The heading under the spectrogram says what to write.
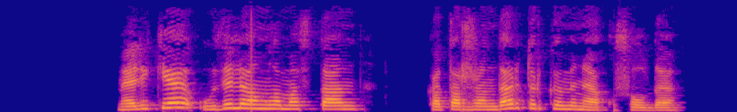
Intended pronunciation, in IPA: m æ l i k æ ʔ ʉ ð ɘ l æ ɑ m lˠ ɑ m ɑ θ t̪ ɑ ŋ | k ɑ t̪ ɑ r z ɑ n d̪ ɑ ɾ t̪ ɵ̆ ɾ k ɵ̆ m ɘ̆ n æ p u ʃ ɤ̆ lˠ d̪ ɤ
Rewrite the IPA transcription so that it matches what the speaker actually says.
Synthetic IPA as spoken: m æ l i k æ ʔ ʉ ð ɘ l æ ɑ ɴ lˠ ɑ m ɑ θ t̪ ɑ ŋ | k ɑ t̪ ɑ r ʒ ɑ n d̪ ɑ ɾ t̪ ɵ̆ ɾ k ɵ̆ m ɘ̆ n æ q u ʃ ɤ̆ lˠ d̪ ɤ

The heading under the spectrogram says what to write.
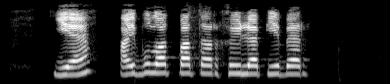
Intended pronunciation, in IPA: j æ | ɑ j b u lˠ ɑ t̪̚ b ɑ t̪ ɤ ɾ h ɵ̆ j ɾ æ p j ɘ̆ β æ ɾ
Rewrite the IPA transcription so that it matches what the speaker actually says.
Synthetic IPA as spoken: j æ | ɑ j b u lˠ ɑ t̪̚ b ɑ t̪ ɤ ɾ h ɵ̆ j l æ p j ɘ̆ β æ ɾ

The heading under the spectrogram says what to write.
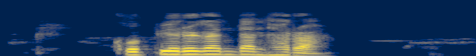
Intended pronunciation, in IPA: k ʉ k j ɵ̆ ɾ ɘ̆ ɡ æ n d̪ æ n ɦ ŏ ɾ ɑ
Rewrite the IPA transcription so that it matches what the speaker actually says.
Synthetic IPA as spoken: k ʉ p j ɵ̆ ɾ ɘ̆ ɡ æ n d̪ æ n ɦ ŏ ɾ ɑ

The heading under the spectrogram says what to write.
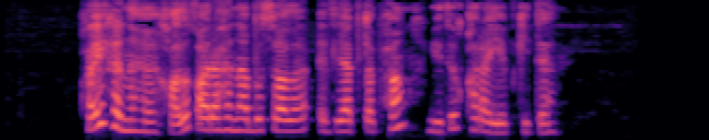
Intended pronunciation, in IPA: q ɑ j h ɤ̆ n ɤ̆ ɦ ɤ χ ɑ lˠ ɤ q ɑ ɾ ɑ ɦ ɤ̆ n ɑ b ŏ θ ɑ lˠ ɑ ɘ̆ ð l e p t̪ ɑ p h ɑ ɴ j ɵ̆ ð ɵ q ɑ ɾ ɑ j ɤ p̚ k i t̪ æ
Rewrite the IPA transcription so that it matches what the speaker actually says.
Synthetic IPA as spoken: q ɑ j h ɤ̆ n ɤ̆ ɦ ɤ χ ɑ lˠ ɤ q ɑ ɾ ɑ ɦ ɤ̆ n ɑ b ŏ θ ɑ lˠ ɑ ɘ̆ ð l æ p t̪ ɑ p h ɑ ɴ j ɵ̆ ð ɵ q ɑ ɾ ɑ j ɤ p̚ k i t̪ æ

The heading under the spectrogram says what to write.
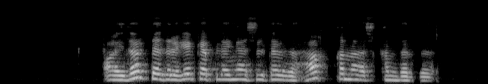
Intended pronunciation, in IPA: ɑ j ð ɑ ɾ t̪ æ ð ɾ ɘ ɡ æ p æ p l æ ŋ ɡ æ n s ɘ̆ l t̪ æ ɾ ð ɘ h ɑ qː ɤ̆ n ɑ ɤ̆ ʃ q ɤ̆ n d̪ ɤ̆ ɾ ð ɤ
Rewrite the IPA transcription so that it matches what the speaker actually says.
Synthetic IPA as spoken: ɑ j ð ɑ ɾ t̪ æ ð ɾ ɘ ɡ æ k æ p l æ ŋ ɡ æ n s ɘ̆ l t̪ æ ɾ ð ɘ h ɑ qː ɤ̆ n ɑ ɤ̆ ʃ q ɤ̆ n d̪ ɤ̆ ɾ ð ɤ

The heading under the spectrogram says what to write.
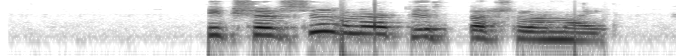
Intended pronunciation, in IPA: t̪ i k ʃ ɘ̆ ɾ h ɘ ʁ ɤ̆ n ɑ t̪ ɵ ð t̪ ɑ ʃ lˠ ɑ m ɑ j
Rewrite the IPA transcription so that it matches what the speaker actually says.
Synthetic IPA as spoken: t̪ i k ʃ ɘ̆ ɾ ʃ ɘ ʁ ɤ̆ n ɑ t̪ ɵ θ t̪ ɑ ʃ lˠ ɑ m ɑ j

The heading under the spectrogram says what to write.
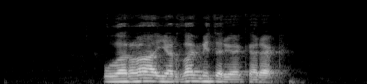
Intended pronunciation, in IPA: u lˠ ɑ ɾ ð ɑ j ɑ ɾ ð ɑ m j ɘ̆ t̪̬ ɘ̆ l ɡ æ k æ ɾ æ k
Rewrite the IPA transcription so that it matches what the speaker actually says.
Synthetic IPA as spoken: u lˠ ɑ ɾ ʁ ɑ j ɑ ɾ ð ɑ m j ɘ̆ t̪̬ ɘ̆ ɾ ɡ æ k æ ɾ æ k

